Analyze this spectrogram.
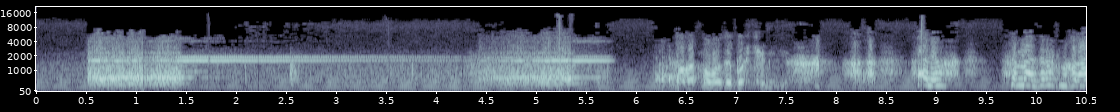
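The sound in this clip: Telephone ringing with no answer: two electronic ring bursts separated by a steady tone, then a person talking over the line in the second half.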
